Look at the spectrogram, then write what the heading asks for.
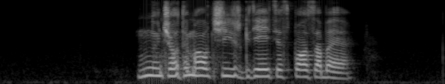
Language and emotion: Russian, angry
